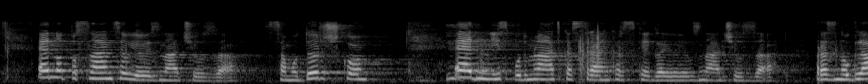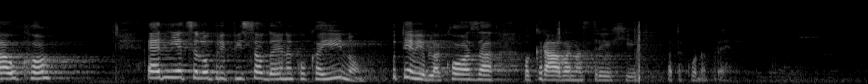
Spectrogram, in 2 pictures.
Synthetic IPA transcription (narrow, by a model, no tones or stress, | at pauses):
ɛːd̪ənɔt̪̚pɔslaːnt̪sɛwjɔjɛwznaːt͡ʃiwza̰ | samɔd̪əɾʃkɔ | ɛd̪ənispɔd̪mlaːt̪kast̪ɾaːŋkaɾskɛɡajɔjɛwznaːt͡ʃiwza | pɾaznɔɡlaːwkʰɔ | ɛd̪njɛt̪sɛloːpɾipiːsawd̪ajɛnakɔkajiːnupɔt̪eːmjɛblakɔːzapakɾaːʋanast̪ɾeːxipat̪akoːnapɾɛ̰j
